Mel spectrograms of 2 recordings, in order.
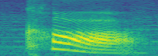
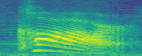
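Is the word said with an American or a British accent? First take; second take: British; American. First: There is no r, only a long vowel. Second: The final r is sounded at the back. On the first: "secondo l'inglese britannico... la R scompare e c'è soltanto una A prolungata" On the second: "in American English, la pronunciamo car"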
